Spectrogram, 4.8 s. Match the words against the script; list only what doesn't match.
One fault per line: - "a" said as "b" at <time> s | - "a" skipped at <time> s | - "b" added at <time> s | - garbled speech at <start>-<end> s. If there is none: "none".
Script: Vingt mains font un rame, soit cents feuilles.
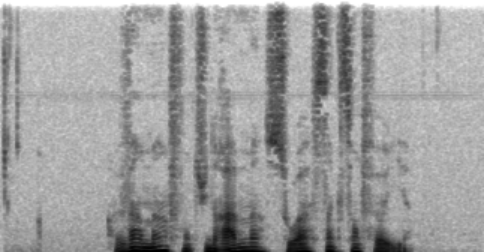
- "un" said as "une" at 1.9 s
- "cinq" added at 3.1 s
